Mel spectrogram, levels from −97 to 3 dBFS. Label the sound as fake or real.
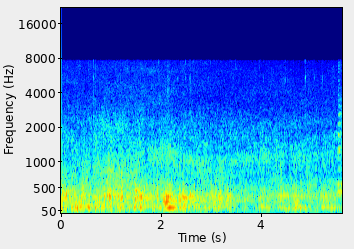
real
